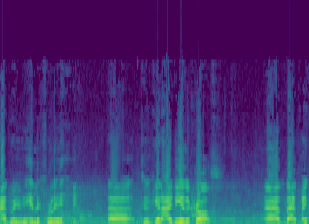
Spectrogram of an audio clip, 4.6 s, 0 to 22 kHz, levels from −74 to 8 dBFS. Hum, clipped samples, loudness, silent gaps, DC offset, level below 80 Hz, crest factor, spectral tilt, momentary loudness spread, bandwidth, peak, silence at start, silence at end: none; under 0.1%; -11 LUFS; none; under 0.1%; -50 dBFS; 12 dB; -4.5 dB/octave; 17 LU; 16.5 kHz; 0 dBFS; 0 s; 0 s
